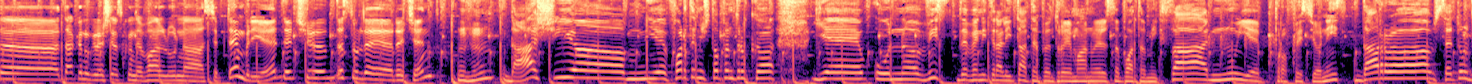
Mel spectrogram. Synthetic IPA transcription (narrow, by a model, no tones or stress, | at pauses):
əd̪akənuɡɾeʃe̞skund̪e̞vaɨnlunase̞p̚t̪e̞mbɾije̞d̪e̞t͡ʃʲəd̪e̞st̪uld̪e̞ɾe̞t͡ʃe̞nt̪̩ɦm̩d̪aʃiəje̞foart̪e̞miʃt̪op̬e̞nt̪ɾukəje̞unvisd̪e̞ve̞nit̪re̞alit̪at̪epent̪ɾue̞manue̞lsəp̬oat̪əmiksanuje̞pɾo̞fe̞sio̞nist̪d̪arəse̞t̪ul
